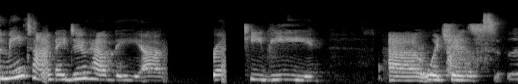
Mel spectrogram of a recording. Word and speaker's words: RFD: That's it, RFD. I always want to say RDF.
